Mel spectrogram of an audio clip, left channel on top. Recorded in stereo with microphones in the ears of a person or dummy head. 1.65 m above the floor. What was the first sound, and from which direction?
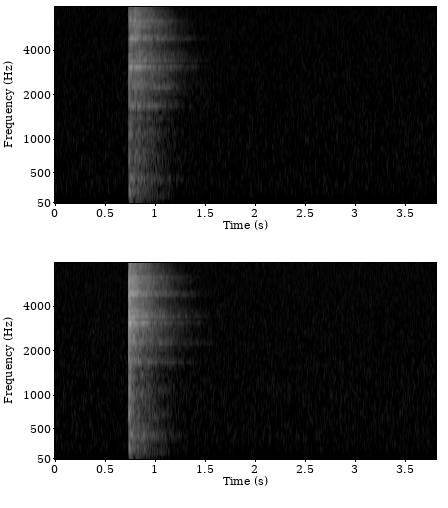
Cutlery clinking, 50° right (ahead or behind).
